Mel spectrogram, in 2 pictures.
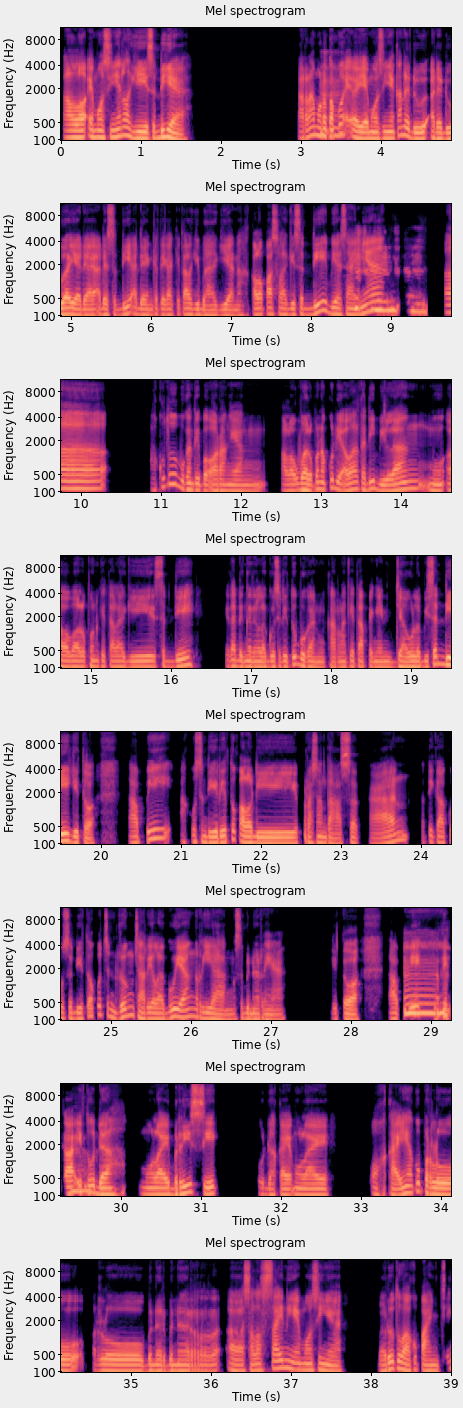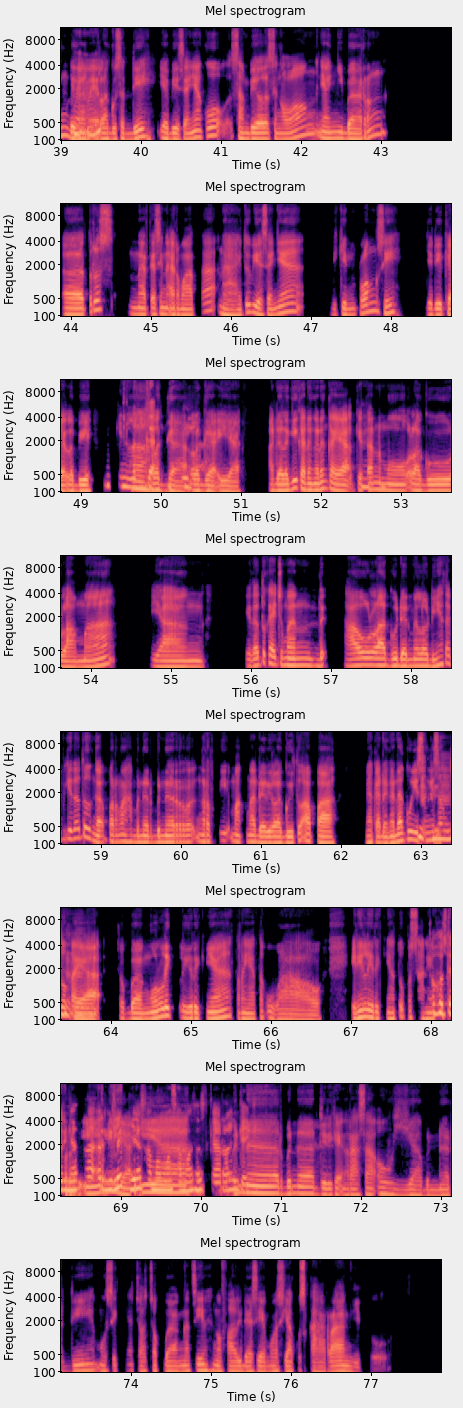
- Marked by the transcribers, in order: in English: "sing along"; in English: "relate"
- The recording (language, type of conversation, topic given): Indonesian, podcast, Bagaimana musik membantu kamu melewati masa sulit?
